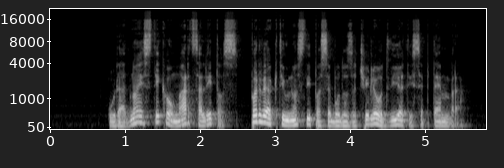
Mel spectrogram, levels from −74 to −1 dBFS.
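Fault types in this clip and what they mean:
No faults can be heard anywhere in this speech recording. Nothing in it calls for a fault entry.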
